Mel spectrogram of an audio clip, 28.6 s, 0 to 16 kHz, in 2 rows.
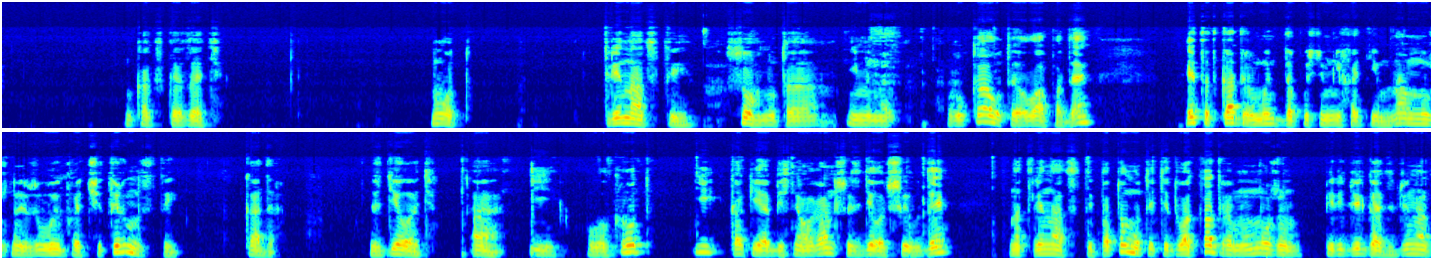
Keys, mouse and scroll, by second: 8.3-9.0 scroll up 3, 9.2 shift+middle click, 13.8 click, 18.8 a, 19.5 i, 21.2 click, 23.3 shift+d, 25.1 click, 27.0 g.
